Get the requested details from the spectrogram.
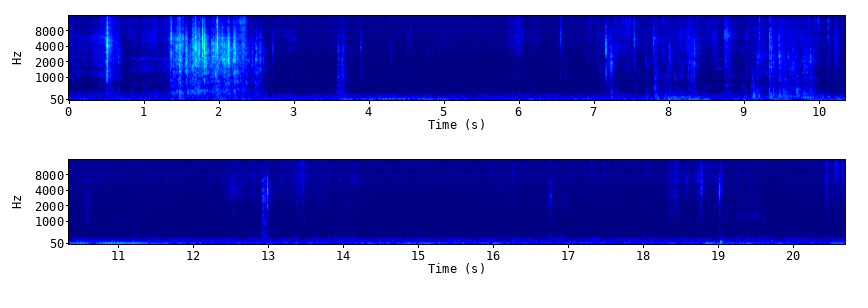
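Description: A wooden canvas frame bumps and scrapes on a table as it is tilted by hand.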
